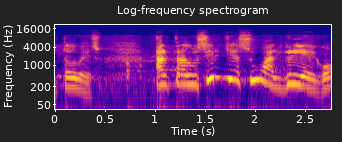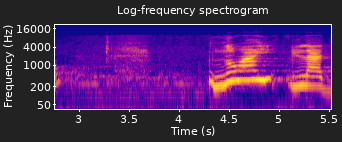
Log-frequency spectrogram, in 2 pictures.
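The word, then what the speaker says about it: ישוע: Yeshua. O Yeshua, ¿cómo Estamos se ahí.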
